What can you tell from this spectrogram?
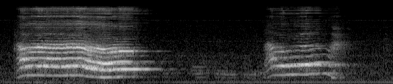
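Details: Pet cat in a comedy compilation gives two loud meows: a long first call that rises and then slides down, and a shorter second call after a pause, with a low steady hum underneath.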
